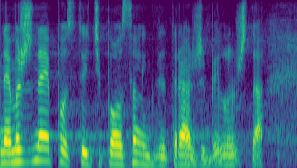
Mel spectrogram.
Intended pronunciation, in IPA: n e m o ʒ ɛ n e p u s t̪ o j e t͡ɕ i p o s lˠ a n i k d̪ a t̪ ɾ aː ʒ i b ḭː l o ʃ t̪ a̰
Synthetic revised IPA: n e m o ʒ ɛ n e p o s t̪ o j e t͡ɕ i p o s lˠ a n i k d̪ a t̪ ɾ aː ʒ i b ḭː l o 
